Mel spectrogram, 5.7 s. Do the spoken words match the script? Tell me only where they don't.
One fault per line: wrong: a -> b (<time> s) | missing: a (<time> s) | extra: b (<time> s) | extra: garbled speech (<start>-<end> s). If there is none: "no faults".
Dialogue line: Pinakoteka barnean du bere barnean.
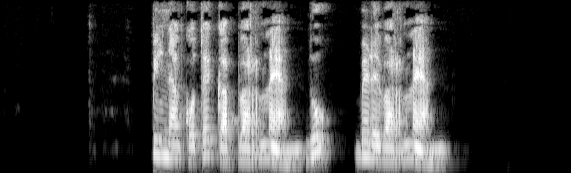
no faults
